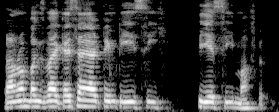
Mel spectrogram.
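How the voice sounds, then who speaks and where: A man's voice: on the high side, fairly even intonation, moderate pace, darkish tone. Joking Indian man chatting on stream. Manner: chatty and joking, mixes English into Hindi. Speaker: streamer hosting a watch party. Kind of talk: casual live-stream chat with viewers.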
